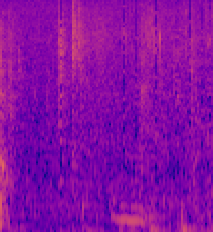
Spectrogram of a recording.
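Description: A quiet pause with only room tone, and a faint, short, low hum that bends in pitch, like a murmured 'mm', about a second in.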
